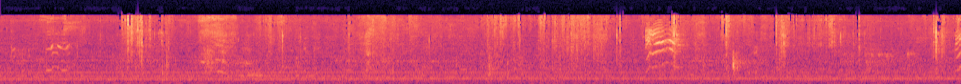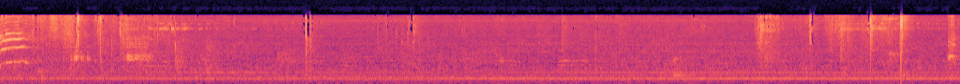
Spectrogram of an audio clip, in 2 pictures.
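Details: Kittens of a hairless Sphynx and Bambino cattery litter give a few short, high, quavering mews at intervals, with soft clicks and rustling between calls against a constant low electrical hum.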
